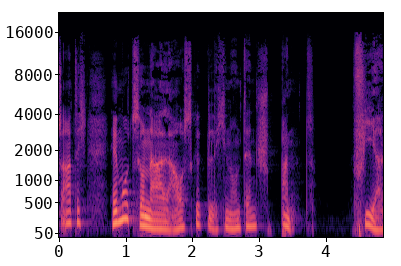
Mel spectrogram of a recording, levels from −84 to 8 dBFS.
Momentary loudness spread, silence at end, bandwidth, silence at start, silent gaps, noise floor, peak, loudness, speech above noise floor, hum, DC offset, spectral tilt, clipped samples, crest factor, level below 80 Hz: 13 LU; 0 s; 16.5 kHz; 0 s; none; -71 dBFS; -4 dBFS; -23 LUFS; 49 dB; none; under 0.1%; -6 dB/octave; under 0.1%; 20 dB; -48 dBFS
